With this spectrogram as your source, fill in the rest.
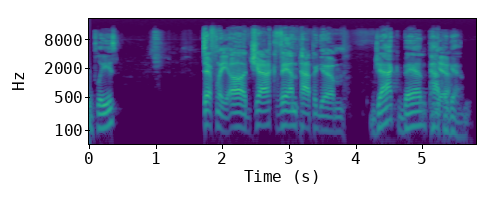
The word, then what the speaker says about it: Jack Van Paepeghem: Jack Van Paepeghem. Jack Van Yeah. Paepeghem. I Pronounced hope I many got ways.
